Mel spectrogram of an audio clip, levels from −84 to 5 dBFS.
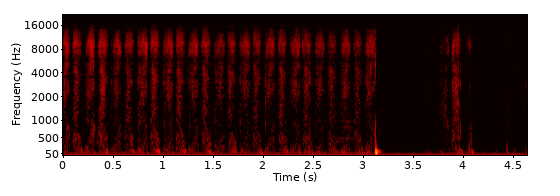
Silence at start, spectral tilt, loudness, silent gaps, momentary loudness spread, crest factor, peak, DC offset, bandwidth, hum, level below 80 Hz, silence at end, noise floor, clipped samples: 0 s; -2 dB/octave; -50 LUFS; none; 7 LU; 26 dB; -26 dBFS; under 0.1%; 16.5 kHz; none; -64 dBFS; 0 s; -76 dBFS; under 0.1%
